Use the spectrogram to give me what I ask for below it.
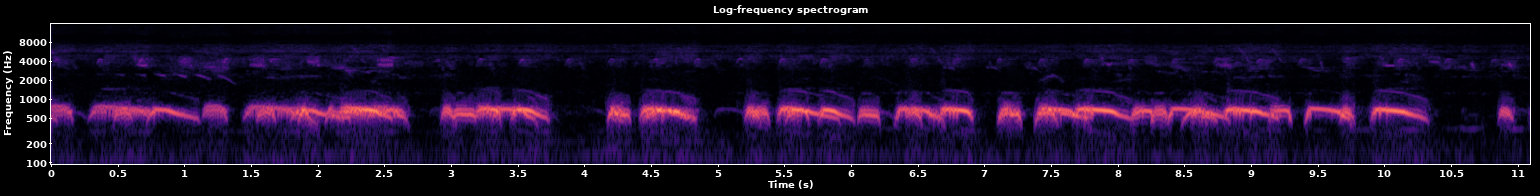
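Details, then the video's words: Spotted dove cooing for trapping: a busy string of rounded, gently descending coos, delivered in clustered bursts with short breaks, layered as if several birds call together. "Suara Pikat Burung Tekukur Paling JITU"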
